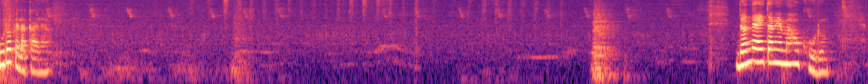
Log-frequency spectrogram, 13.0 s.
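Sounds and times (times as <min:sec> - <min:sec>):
small birds chirping: 0:00.6 - 0:10.9.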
